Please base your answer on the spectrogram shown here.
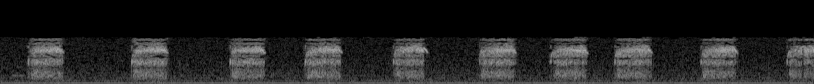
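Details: Rasping, breathy hisses from Barn owls in a nest box at Audubon Starr Ranch, California, during a female's arrival and mating; nine even bursts, each about a third of a second, roughly one per second.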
